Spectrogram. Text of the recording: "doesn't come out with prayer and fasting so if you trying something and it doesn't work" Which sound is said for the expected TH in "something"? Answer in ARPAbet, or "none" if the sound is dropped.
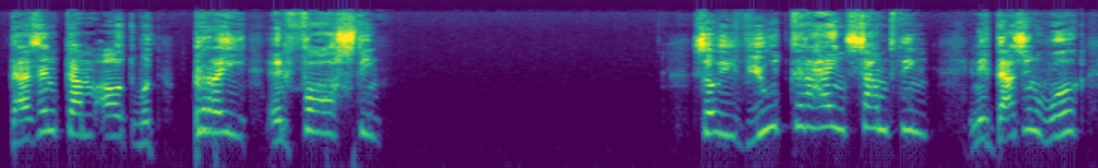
TH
